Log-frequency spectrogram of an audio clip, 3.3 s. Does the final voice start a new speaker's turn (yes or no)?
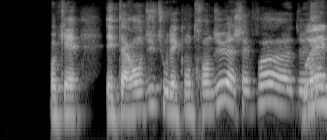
yes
